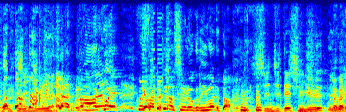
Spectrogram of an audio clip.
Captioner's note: laughs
